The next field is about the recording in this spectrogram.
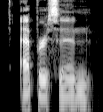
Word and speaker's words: Epperson: My name is spelled M-E-G-H-A-N, and Stagel is S-T-A-G-L. – Okay, Matthew? – On Facebook, you can find me at Matthew, M-A-T-T-H-E-W, J, Epperson, E-P-P-E-R-S-O-N.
